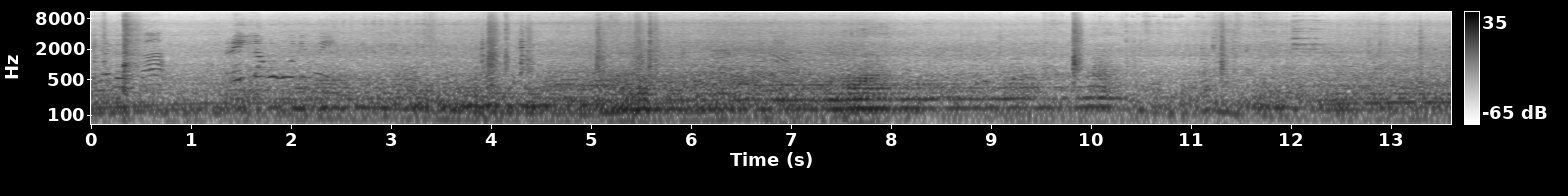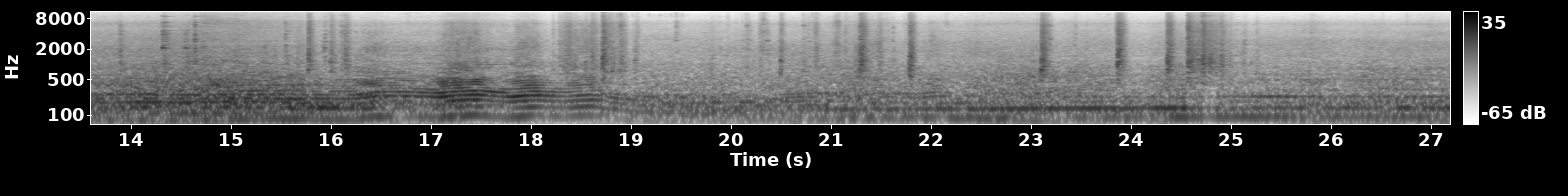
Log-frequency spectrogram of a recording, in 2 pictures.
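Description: A scooter engine idles close by with a steady low rumble.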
